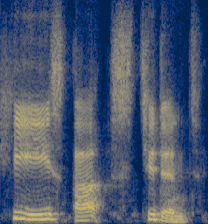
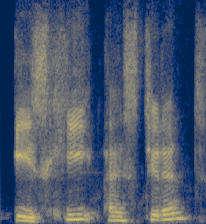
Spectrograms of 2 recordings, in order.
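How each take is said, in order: First: Said in the usual way. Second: Slow question rising on he; teacher demo of a yes/no question; question tune. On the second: Shown as a demonstration. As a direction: model the question with a rising lift.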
